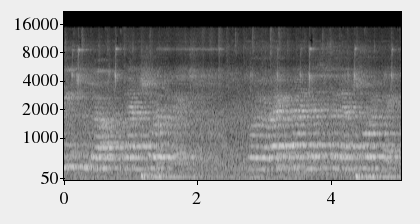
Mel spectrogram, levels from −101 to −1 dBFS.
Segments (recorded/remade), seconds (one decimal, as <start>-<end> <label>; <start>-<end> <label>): 0.0-1.4 recorded; 1.4-2.4 remade; 2.4-5.1 recorded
